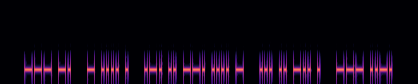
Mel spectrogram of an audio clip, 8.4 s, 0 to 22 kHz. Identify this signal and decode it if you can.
Morse code, heard as a keyed tone, about 25 wpm, 700 Hz. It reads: ON THE RIGHT SIDE OF
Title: Sets of 5 Words Encore 25wpm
